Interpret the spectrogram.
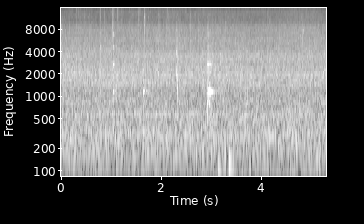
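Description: Low, steady sizzle of noodles, beef and vegetables frying in a pan as sauce is poured in, with a few faint clicks.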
